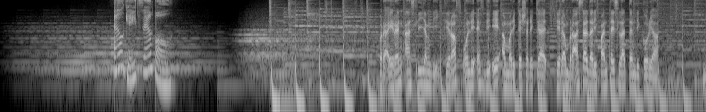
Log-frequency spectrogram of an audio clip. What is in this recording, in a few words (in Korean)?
말레이 남 밝은톤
